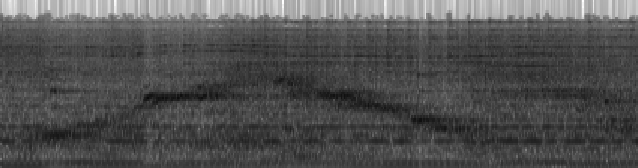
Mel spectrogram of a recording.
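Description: Live rock band music in a bar: a sustained low drone with a high tone that sweeps up and then back down through the middle.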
